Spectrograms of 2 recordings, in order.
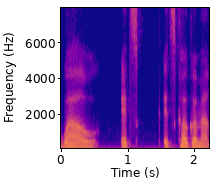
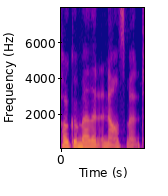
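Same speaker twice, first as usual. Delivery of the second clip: usual speaking voice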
